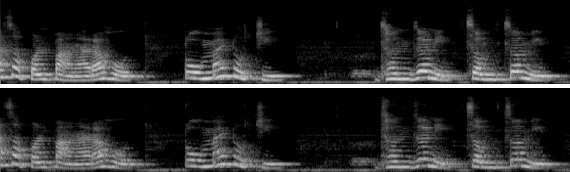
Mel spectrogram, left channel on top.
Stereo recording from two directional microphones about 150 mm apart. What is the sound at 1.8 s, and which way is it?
Speech, 20° left (ahead or behind).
